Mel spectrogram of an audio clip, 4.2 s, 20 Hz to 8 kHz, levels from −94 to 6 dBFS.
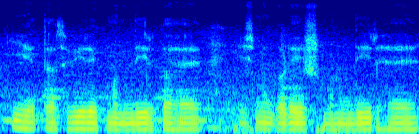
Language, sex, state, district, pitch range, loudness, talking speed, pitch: Hindi, male, Maharashtra, Sindhudurg, 95-100 Hz, -38 LUFS, 145 wpm, 95 Hz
